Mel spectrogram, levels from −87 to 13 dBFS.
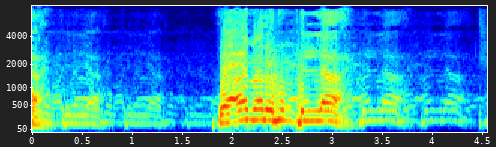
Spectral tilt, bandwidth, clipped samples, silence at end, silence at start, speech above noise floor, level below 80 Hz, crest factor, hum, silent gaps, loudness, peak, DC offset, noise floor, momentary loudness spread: -6.5 dB/octave; 8 kHz; under 0.1%; 0.85 s; 0 s; 28 dB; -54 dBFS; 14 dB; none; none; -10 LUFS; 0 dBFS; under 0.1%; -39 dBFS; 22 LU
